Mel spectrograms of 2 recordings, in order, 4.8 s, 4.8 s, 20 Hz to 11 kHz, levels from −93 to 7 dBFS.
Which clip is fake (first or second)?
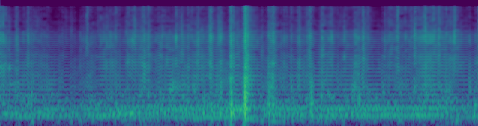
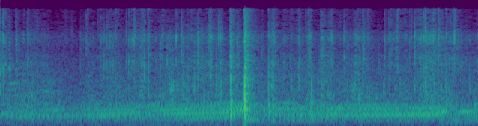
first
